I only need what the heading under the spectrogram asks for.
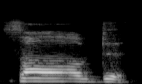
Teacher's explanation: Como una T al final, explosiva. Pero si tiene una vibración como sob, tiene que pronunciarlo como, no como T, sino como D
